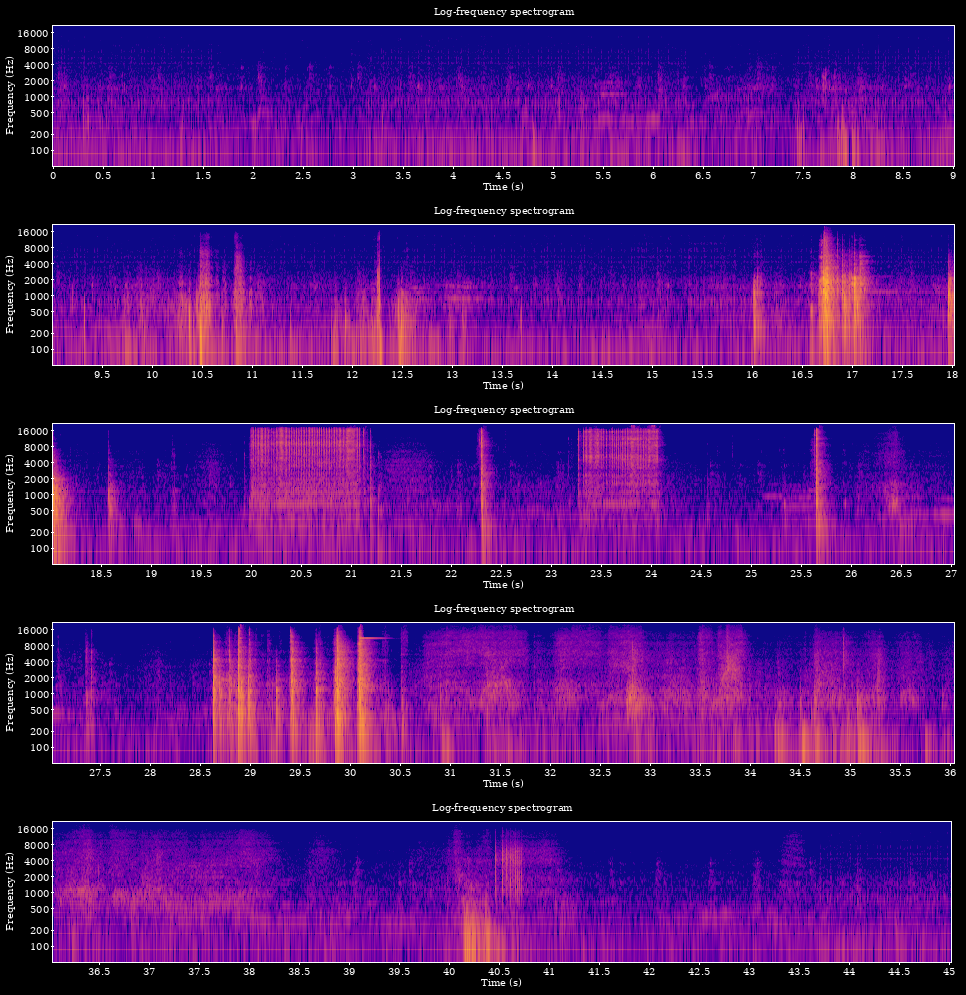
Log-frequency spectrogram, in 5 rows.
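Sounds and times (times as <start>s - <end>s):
typewriter clacking: 28.6s - 30.4s
typewriter key strikes: 28.6s - 30.4s.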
